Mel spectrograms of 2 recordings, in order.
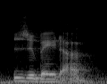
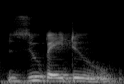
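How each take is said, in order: First: The first syllable does not rhyme with Scooby. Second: The first syllable rhymes with the 'Scoo' in Scooby. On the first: The way the name's own advocate says it. "the advocate on behalf of Zubaydah pronounces it Zubaydah" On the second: Another person's way of saying the name. "the Chief Justice called Zubaydah, which reminded me of Scooby-Dooby-Doo"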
